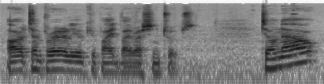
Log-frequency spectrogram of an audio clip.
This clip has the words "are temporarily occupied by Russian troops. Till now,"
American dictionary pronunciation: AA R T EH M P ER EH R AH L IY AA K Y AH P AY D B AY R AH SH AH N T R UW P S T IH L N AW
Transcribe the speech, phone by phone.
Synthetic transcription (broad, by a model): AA R T EH M P ER EH R AH L IY AA K Y AH P AY D B AY R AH SH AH N T R UW P S T IH L N AW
